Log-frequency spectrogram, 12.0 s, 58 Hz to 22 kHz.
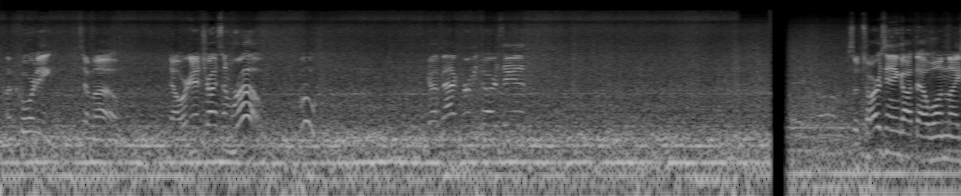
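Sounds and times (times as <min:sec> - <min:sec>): outboard engines humming: 0:00.0 - 0:12.0
wind and water rushing: 0:00.0 - 0:12.0.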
